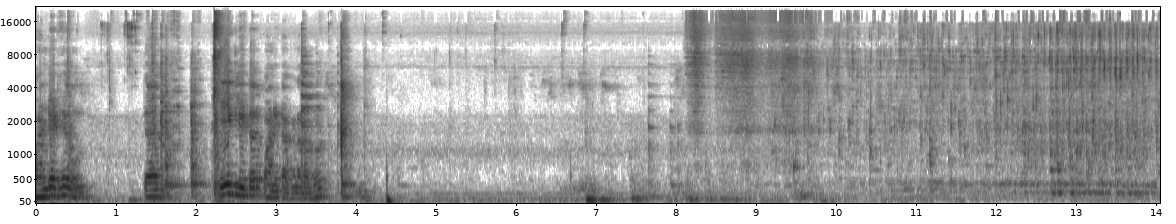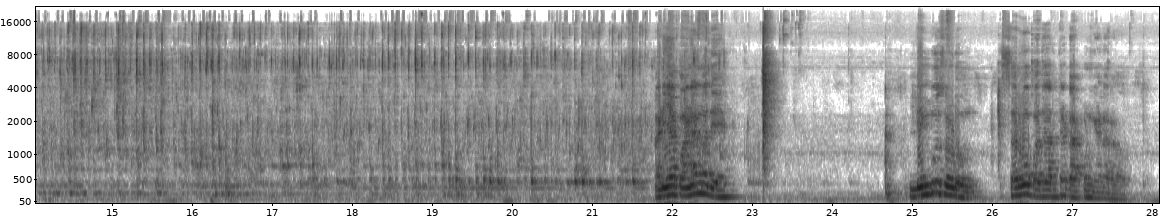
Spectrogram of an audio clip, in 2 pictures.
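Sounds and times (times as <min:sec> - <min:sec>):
water pouring into a pot: 0:08.2 - 0:22.4.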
